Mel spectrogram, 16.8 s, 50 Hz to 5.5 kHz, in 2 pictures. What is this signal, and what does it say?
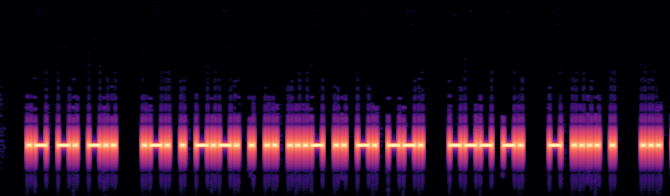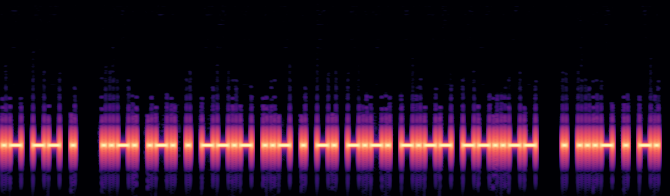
Morse code, heard as a keyed tone, about 25 wpm, 600 Hz. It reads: AND RECEIVING ON THE SAME FREQUENCY, EVEN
